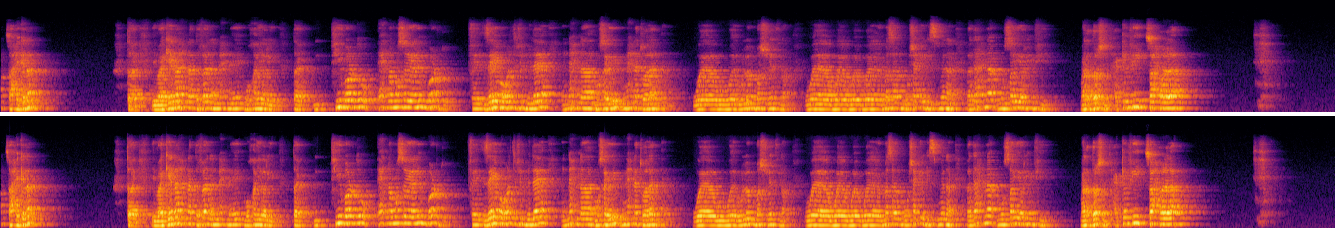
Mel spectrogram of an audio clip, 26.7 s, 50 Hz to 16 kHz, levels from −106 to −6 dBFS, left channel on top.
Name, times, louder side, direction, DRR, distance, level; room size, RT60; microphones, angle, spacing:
voice 1, 0.1-0.6 2.5-5.5 5.9-6.4 6.6-9.0 9.4-10.9 11.2-13.3 13.8-15.7 16.1-19.0 19.3-20.9 21.6-23.5 25.1-25.4, right 2 dB, 85° right, -1 dB, 0.7 m, -20 dB
2.9 x 2.3 x 3.5 m, 1.0 s
head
